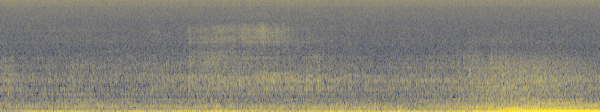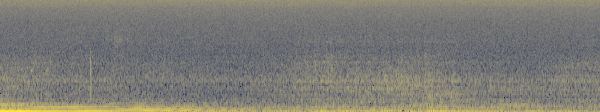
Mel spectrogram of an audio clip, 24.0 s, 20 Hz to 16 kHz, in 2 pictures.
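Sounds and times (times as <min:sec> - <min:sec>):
vehicle engine passing: 0:08.6 - 0:16.9.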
